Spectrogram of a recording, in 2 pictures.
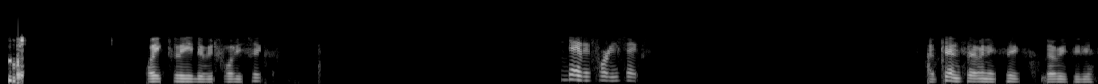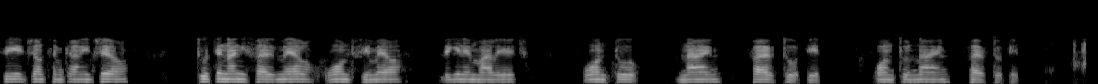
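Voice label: Sheriff's Office Dispatch; p25; wake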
